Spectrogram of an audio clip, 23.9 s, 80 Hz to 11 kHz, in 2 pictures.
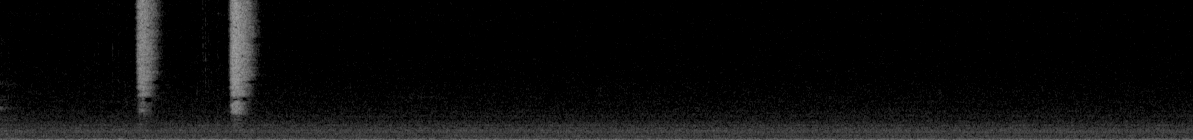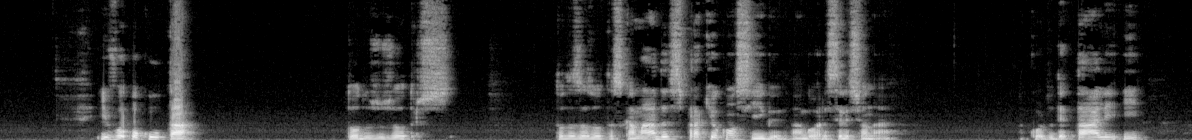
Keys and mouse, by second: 1.2-2.3 ctrl+shift+middle drag, 3.5-12.2 drag, 14.3-16.1 drag, 20.1 click, 21.6 click, 23.0 click.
